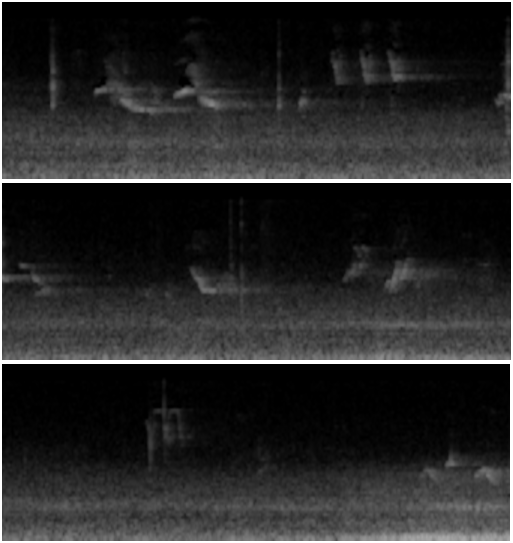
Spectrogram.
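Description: Faint, scattered bird chirps, short falling notes every second or so, over a low steady hum that grows louder near the end.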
